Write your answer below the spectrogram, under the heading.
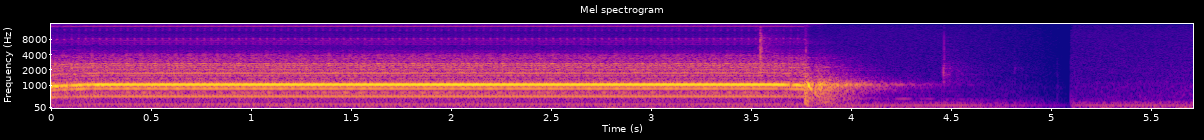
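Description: Brushless 150 W hub motor of an electric skateboard spinning its wheel freely in the air at the top of three speed settings: a steady electric whine that settles in pitch just after the start. About four seconds in it cuts off and fades away as the wheel winds down.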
